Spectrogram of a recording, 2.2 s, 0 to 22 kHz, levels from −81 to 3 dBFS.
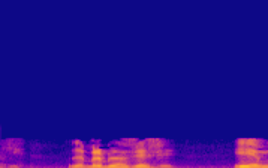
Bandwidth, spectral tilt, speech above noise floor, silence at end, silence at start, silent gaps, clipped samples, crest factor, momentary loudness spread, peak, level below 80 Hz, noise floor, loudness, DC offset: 4.1 kHz; -10 dB/octave; 27 dB; 0 s; 0.05 s; none; under 0.1%; 18 dB; 14 LU; -4 dBFS; -56 dBFS; -46 dBFS; -20 LUFS; under 0.1%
